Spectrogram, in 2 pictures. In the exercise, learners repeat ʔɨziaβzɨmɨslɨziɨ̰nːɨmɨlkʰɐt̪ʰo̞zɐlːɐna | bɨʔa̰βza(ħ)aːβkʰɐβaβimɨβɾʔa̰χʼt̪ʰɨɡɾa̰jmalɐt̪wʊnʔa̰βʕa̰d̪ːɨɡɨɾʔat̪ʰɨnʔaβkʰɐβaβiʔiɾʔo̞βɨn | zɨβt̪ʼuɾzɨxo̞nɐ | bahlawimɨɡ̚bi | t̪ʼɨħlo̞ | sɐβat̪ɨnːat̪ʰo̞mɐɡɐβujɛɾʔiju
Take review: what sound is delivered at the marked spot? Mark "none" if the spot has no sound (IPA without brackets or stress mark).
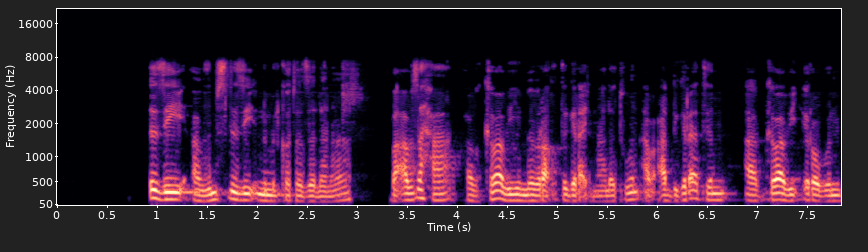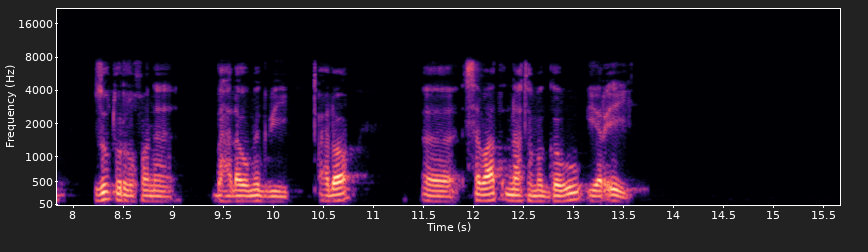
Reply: ħ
